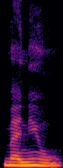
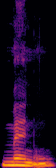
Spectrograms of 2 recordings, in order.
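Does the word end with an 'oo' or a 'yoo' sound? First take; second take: yoo; oo. First: The word ends with a 'yoo' sound. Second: The word ends with a plain 'oo' sound. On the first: This is the English pronunciation. "আর ইংলিশে উচ্চারণ করব আমরা মেনিউ" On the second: This is the Italian pronunciation. "ইটালিয়ানে আমরা উচ্চারণ করছি মেনু"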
